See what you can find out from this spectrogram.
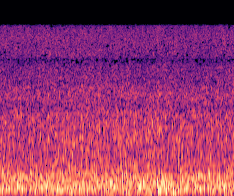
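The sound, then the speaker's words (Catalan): A loud, steady roar of rushing flood water from the swollen riera (stream) of Cadaqués, a dense churning wash of noise that holds constant throughout with no voices. “El so impactant de la riera de Cadaqués.”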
